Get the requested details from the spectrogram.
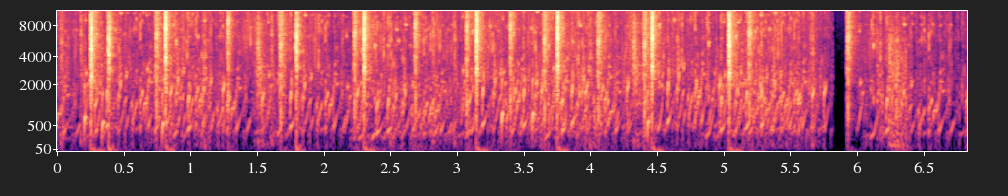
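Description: Small cartoon shots pop rapidly in a video game.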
